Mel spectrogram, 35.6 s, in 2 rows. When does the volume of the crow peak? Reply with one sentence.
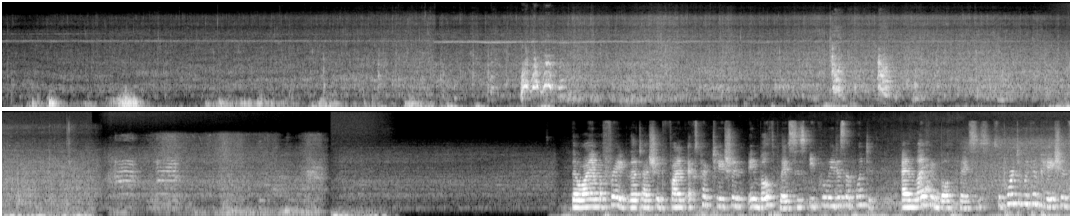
The volume of the crow peaks at 21 seconds.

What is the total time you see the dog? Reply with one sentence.
The dog can be heard for 3 seconds in total.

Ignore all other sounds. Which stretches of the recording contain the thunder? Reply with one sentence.
You can't hear the thunder here.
